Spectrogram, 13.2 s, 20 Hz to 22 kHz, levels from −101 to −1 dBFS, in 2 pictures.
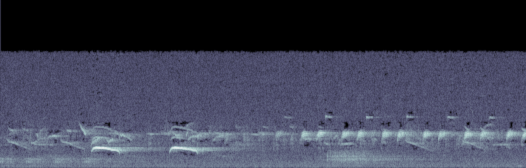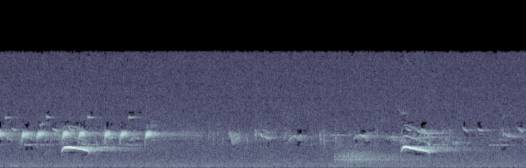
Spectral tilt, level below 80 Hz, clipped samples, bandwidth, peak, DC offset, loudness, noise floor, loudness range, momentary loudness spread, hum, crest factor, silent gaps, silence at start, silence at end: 1.5 dB/octave; -80 dBFS; under 0.1%; 15.5 kHz; -6 dBFS; under 0.1%; -19 LUFS; -44 dBFS; 9 LU; 25 LU; none; 18 dB; none; 0 s; 0 s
